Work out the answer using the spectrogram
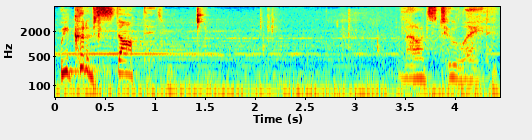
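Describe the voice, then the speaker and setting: A calm, too-smooth male android from a video game. He sits fairly high for a man and keeps every word polished and even. A loud musical score plays underneath. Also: slow pace, over music.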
